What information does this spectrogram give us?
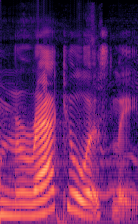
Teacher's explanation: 是萦绕心头。这个 clock tower，注意这个 clock，它是一个短音的 r，圆口 r。那么在发这个音的时候呢，我们嘴巴尽量的张大。有一些美国人呢，把它发的就和 r 没什么区别，clocktower。或者呢，我们发的时候后边也可以带一些 r 的感觉。那么发出来的感觉就是嘴巴先大，后往后呢可以稍微收一点，就是先大后小，clock。那么接下来这个 miraculously，注意不要发成 miraculously 哈，这里边是没有这个 r 音的，所以舌头是不能打卷的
